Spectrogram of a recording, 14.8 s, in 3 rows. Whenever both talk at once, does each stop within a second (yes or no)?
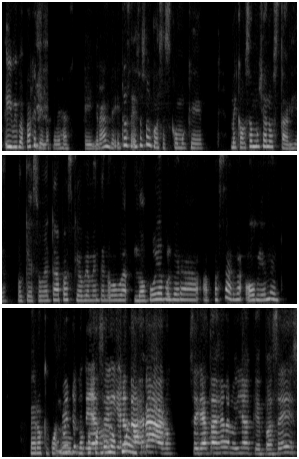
no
